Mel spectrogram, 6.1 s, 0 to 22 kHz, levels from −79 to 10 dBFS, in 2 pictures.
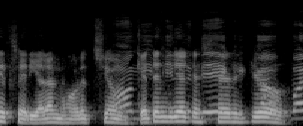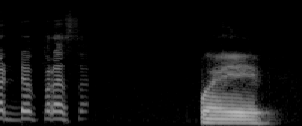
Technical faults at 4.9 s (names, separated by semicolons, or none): time-stretched section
